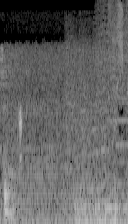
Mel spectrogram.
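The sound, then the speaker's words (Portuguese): A duck quacks in short nasal bursts near the start, then a steady low rumbling noise continues with no clear calls. “Pato?”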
